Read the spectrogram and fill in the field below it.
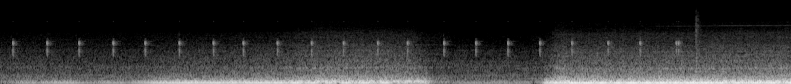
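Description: A truck engine rumbles deeply and steadily, dipping briefly during a gear change.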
